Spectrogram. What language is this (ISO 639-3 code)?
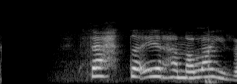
isl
